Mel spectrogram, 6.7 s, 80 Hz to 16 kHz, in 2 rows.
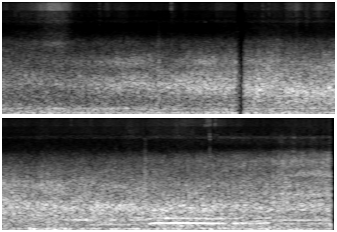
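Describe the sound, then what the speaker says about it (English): Turkish Airlines Boeing 777-300ER taking off at night from LAX, a steady broad jet engine roar at a distance, holding constant loudness throughout with faint tonal whine. "That was Turkish Airways Flight 10 heading off to Istanbul. Boeing 777-300 series ER."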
